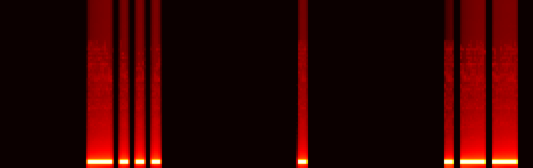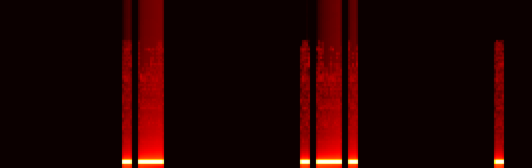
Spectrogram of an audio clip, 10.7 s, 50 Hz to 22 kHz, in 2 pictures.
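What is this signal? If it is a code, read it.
Morse code, heard as a keyed tone, about 15 wpm, spaced as for 5 wpm, 1000 Hz. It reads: BEWARE
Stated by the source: Morse code sent at 5 wpm.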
